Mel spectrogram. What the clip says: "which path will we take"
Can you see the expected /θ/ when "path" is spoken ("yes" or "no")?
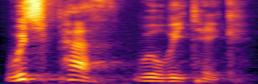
yes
